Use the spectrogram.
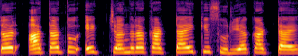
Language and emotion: Goan Konkani, neutral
